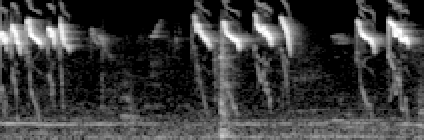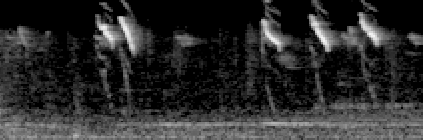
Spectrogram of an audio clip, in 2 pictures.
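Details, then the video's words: Buxtomi ngalas song of an oriental white-eye, used to stimulate other white-eyes to sing: clusters of two to four quick, high, falling whistled notes repeated with brief pauses, faint low hum underneath. "BUXTO NGALAS, untuk merangsang pleci ombyokan agar cepat ngriwik"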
